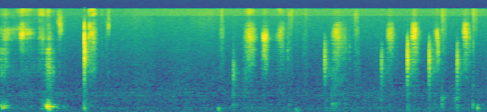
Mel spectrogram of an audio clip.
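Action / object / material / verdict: scrape / chalk on a blackboard / chalk / none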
